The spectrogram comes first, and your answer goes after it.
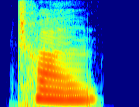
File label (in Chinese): "搀", Chinese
